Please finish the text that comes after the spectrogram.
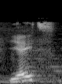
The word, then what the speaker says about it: Yeats: irish poem by william butler yeats yates yates i think that's how that's pronounced and the title of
